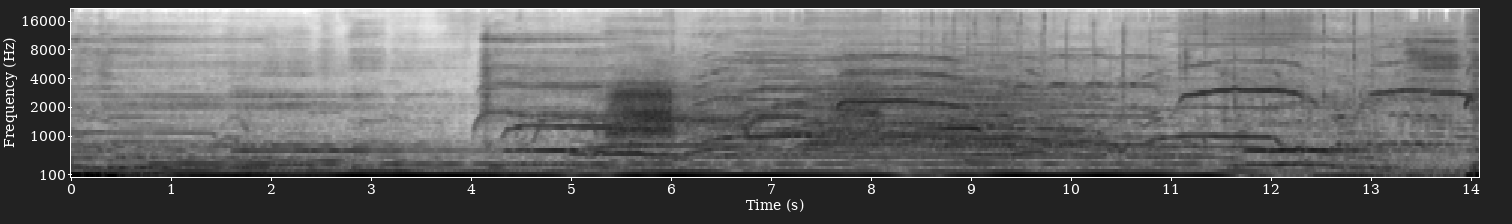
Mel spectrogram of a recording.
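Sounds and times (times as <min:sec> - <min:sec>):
crowd singing along and whooping: 0:04.1 - 0:14.0.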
